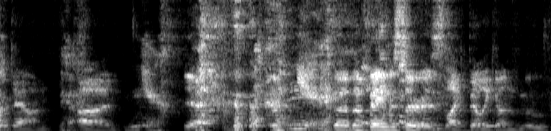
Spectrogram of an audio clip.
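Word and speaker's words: Fameasser: The famouser is Billy Gunn's move. Fame-asser. Yeah. That's what he calls it in AEW, is the fame-asser. It's literally fame-ass-e. I know that's how it's spelled, but I always heard it say...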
